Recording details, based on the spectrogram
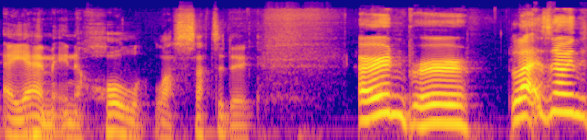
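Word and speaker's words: Irn-Bru: Well, I mean, that's how you say Iron Brew without the vowels.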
